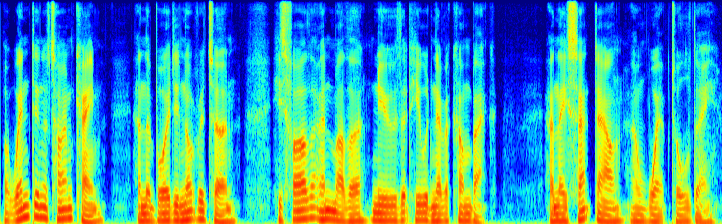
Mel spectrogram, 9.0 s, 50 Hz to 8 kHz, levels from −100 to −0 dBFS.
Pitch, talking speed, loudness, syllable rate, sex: 100 Hz, 200 wpm, -18 LUFS, 4.7 syllables/s, male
